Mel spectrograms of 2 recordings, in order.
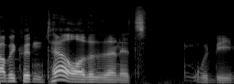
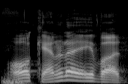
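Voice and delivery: hammed-up Canadian accent, louder; 4 semitones higher, 7 dB louder than usual. Cohost kicks off the accent bit, loud mock Canadian accent. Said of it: "Should I do the whole podcast in this voice?".

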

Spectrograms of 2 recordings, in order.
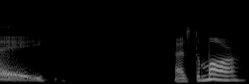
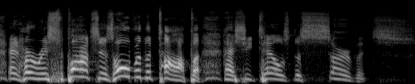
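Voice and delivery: loud, rising preacher's cadence; full-force preaching; 3 semitones higher, 5 dB louder than usual. Acted. Preacher proclaiming Jesus' miracles to the church, loud. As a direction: build it like a pulpit climax.

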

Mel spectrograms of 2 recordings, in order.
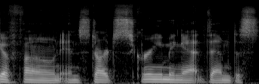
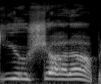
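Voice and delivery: mock scream; 13 semitones higher than usual. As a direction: imitate yelling back through a wall. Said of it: "some guy is screaming through the wall".

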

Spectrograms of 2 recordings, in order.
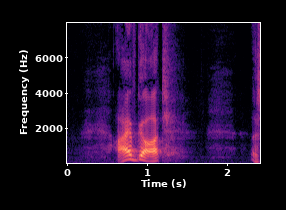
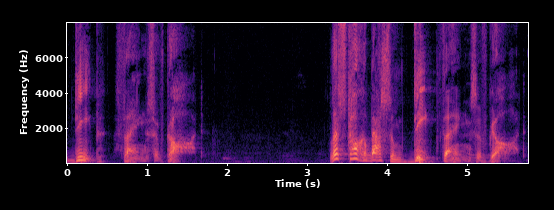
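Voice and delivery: whisper; 6 semitones lower, 4 dB quieter than usual. Acted. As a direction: lean in and whisper the mystery. Hushed preaching.

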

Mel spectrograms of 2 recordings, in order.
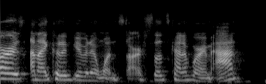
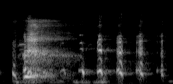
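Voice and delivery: high airy burst of laughter; breathy high giggle; 14 semitones higher than usual. Real, not acted. Co-host cracking up at a quoted line, airy high laugh. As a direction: let the laugh escape, unvoiced.

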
